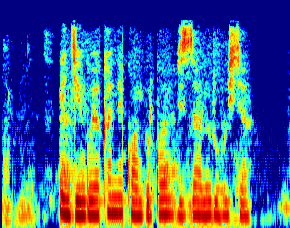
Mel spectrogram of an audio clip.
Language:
Kinyarwanda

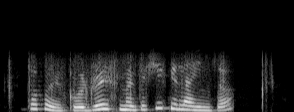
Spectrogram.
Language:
Nepali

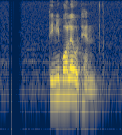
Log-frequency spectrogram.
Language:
Bangla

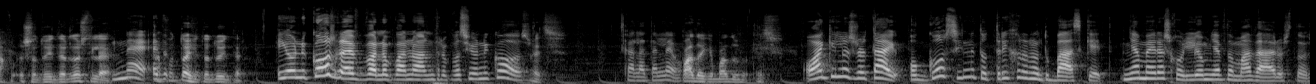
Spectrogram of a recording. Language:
Greek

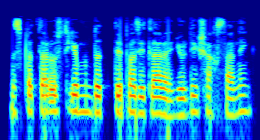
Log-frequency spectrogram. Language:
Uzbek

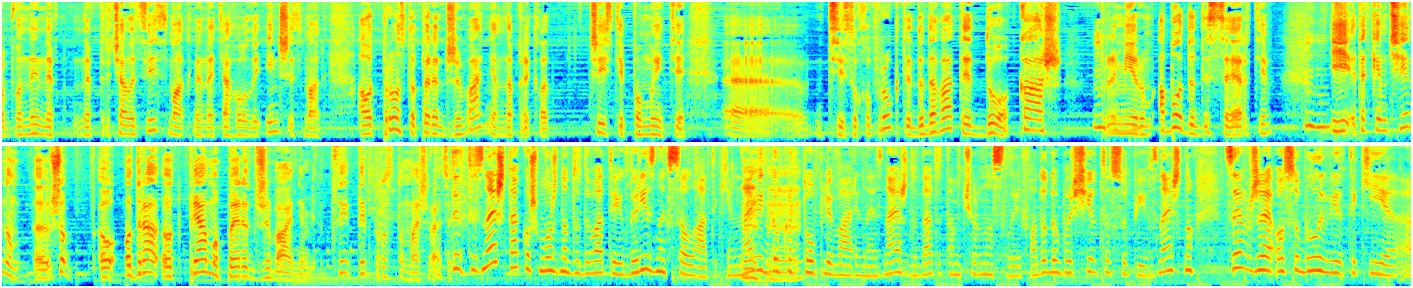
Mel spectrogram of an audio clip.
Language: Ukrainian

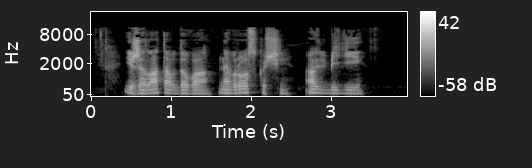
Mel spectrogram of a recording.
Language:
Ukrainian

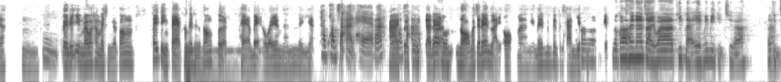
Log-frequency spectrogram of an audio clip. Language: Thai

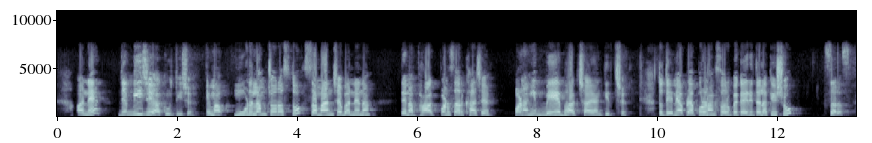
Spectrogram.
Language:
Gujarati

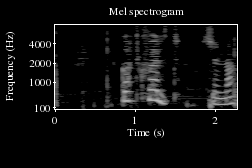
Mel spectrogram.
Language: Icelandic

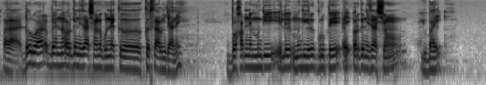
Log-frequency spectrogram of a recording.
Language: Wolof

